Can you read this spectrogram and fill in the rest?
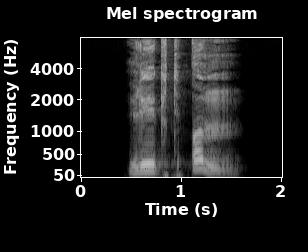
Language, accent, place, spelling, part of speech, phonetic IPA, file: German, Germany, Berlin, lügt um, verb, [ˌlyːkt ˈʊm], De-lügt um.ogg
- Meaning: inflection of umlügen: 1. third-person singular present 2. second-person plural present 3. plural imperative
